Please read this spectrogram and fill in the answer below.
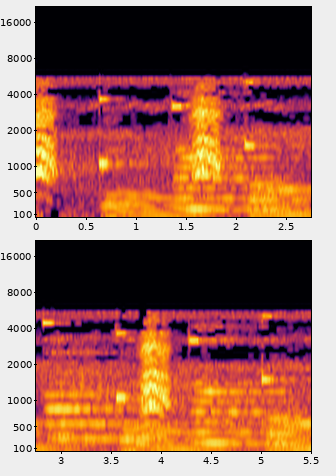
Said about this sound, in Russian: Потащили его лапти в лес, а в лесу темно, звери спят, только вороны. Карр, карр.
